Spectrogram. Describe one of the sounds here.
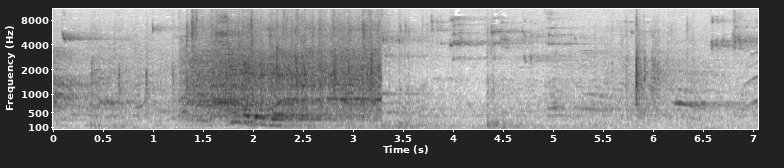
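Sneakers squeak on a hardwood court in an echoing hall.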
